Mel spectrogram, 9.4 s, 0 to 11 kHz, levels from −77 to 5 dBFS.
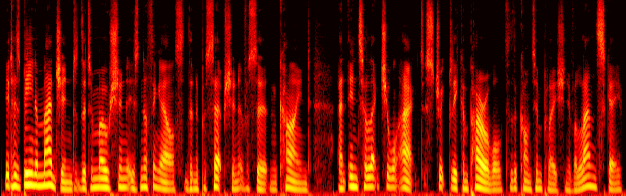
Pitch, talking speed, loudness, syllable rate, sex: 135 Hz, 170 wpm, -20 LUFS, 5.6 syllables/s, male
